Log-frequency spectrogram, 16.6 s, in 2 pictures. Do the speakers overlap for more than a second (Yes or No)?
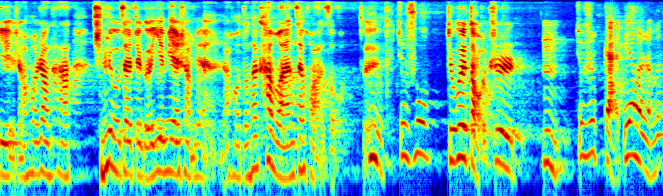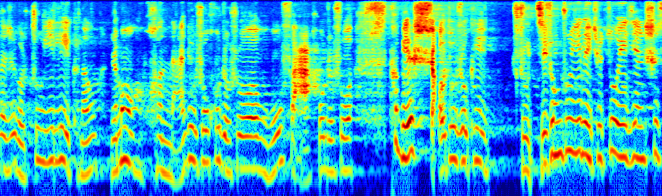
No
